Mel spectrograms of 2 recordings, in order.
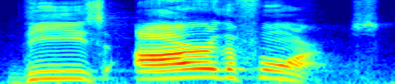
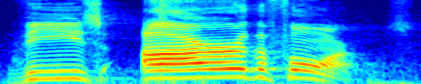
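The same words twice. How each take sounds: First: "are" again held loud and slow; loud slow stress on are. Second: "are" pushed long and loud; loud slow stress on are. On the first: Teacher repeating to class, loud and slow on "are". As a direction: drive "are" home, slowly. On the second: Teacher to class, insisting, loud and slow on "are". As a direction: lean hard on "are", slowly. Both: Shown as a demonstration.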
